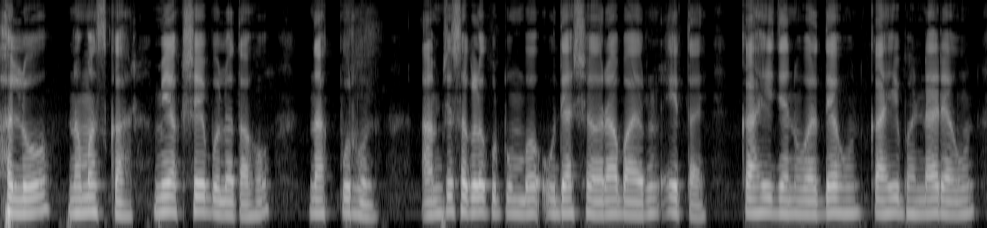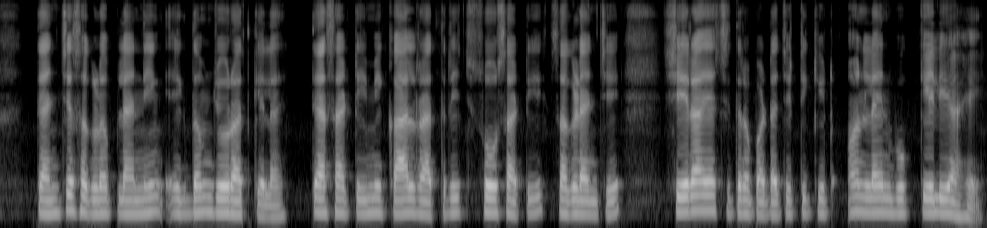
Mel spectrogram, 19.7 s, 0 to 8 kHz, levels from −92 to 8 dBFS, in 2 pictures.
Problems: background sounds at intervals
